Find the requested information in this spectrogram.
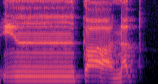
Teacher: یہاں نون کے اوپر جزم ہے تو نون ساکن ہے، ساکن کے بعد حروف اخفا ہے، تو غنہ کریں گے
